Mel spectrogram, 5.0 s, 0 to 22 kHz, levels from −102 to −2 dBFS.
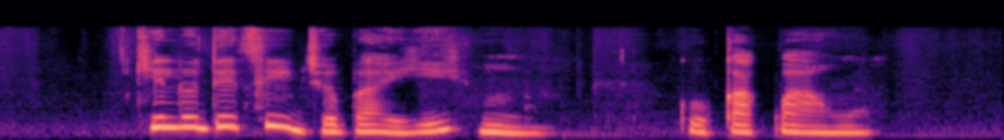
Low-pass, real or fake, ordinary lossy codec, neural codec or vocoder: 10.8 kHz; real; none; none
